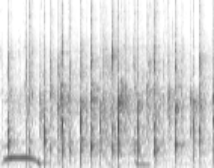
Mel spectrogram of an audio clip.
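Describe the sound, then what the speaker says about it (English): Applause from a conference audience, irregular claps of varying strength over a background murmur, with a voice briefly audible near the start. "So give her a round of applause."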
